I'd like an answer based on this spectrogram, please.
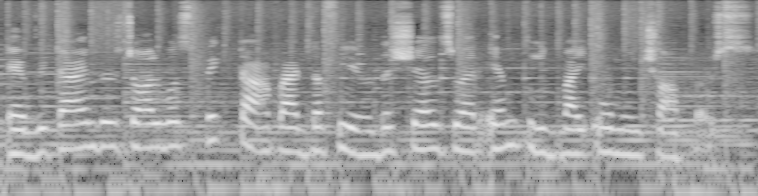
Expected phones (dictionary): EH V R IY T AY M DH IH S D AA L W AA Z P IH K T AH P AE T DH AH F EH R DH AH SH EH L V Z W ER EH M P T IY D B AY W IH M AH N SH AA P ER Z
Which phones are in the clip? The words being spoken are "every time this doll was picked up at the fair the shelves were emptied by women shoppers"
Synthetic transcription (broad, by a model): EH V R IY T AY M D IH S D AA L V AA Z P IH K T AH P AE T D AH F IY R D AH SH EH L Z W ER EH M P T IY D B AY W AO M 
